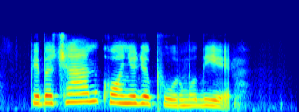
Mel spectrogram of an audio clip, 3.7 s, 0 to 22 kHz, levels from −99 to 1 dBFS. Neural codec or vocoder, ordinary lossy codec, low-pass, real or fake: codec, 16 kHz, 1 kbps, FunCodec, trained on Chinese and English, 50 frames a second; none; 7.2 kHz; fake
